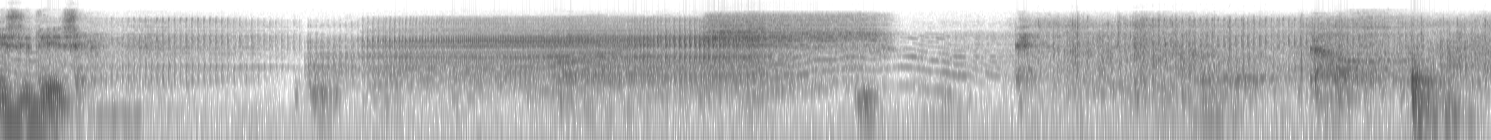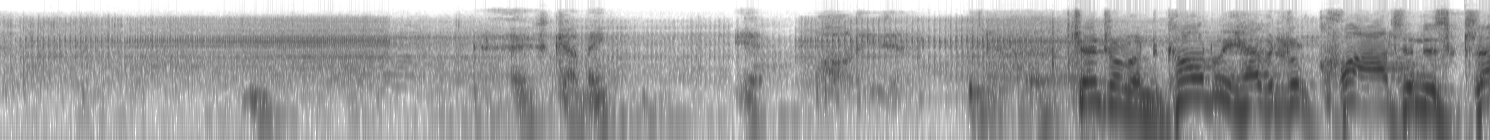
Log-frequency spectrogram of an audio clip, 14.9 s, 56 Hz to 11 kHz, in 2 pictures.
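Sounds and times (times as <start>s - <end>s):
grinding squealing creak of metal: 0.0s - 14.9s.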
